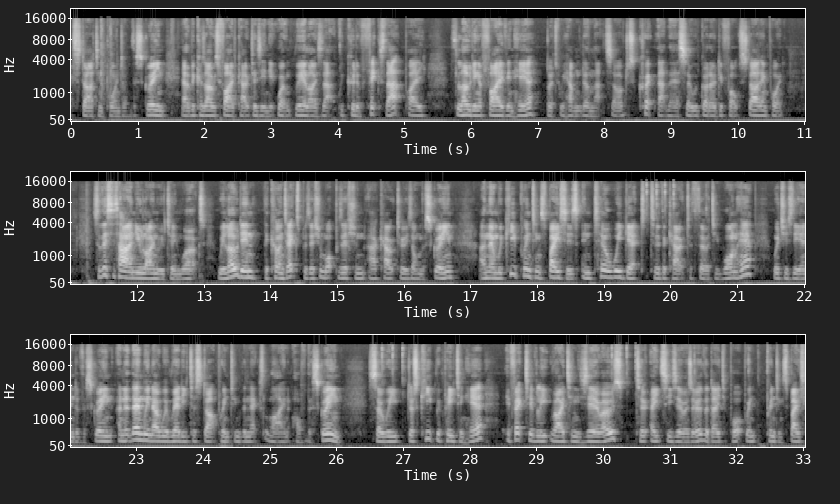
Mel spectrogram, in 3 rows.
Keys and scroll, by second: 0.0-0.7 typing.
